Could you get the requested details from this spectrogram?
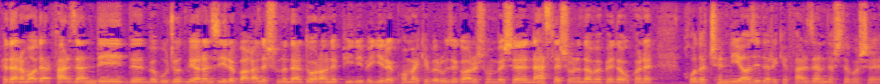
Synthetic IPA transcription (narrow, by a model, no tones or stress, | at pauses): pʰe̞d̪æɾemɒːd̪æɾfæɾzænd̪iːbe̞vod͡ʒuːd̪mijɒːɾænziːɾebæɣæle̞ʃuːnod̪æɾd̪oːɾɒːne̞pʰiːɾiːbe̞ɡiːɾekʰo̞mæcʰebe̞ɾuːze̞ɡɒːɾe̞ʃunbe̞ʃenæsle̞ʃune̞d̪ɒːme̞pʰe̞jd̪ɒːbokʰo̞ne̞ | xo̞d̪ɒːt͡ʃʰe̞nijɒːziːd̪ɒːɾecʲʰe̞fæ̰ɾzænd̪ːɒːʃt̪e̞bɒːʃḛ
